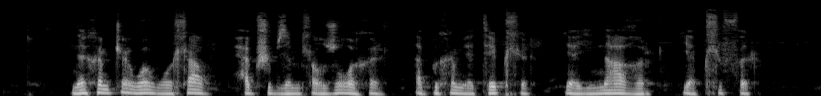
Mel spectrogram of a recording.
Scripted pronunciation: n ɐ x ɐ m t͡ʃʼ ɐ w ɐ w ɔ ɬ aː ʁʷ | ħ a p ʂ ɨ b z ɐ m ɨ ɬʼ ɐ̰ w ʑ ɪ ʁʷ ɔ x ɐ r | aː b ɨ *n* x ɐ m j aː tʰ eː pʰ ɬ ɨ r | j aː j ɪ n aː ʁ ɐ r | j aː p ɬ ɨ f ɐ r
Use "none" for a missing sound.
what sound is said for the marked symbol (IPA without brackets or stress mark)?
none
